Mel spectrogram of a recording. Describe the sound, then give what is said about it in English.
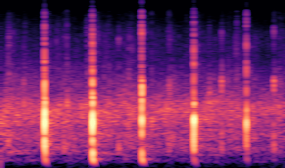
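Congregation applause: a steady beat of sharp claps, about five or six evenly spaced strikes in two seconds, over a soft continuous wash of scattered clapping, with no voices. “We can clap for that, can't we?”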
